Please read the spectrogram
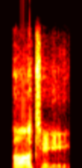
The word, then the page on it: arty: British English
